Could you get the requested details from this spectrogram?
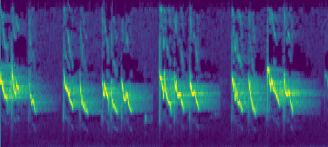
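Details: Repeated white-eye phrases from a recording for training songbirds: bright, high, descending whistles, each ending in a thin buzzy trail, given in bursts about every second with short gaps between.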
